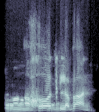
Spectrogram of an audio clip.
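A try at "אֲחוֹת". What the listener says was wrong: Ahuth. Ahuth. Ahuth. Thaw with no dagesh. Ahuth. Ahuth. And the het should not be pronounced like a chaf. Chaf and het make two different sounds. Chaf has friction, right? Friction is when two things rub against each other. You should feel your tongue rubbing against the top of your mouth.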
